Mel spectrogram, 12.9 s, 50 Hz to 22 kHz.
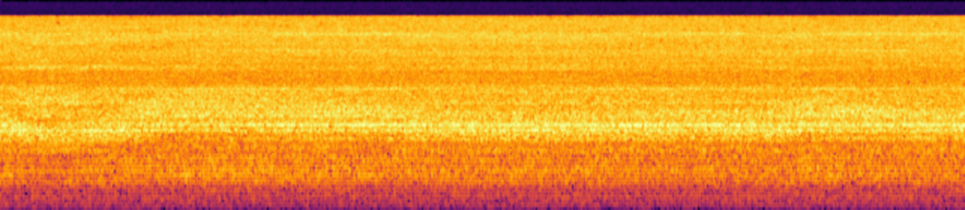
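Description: Electric heat gun set to 300 degrees blowing steadily, a constant rushing hiss with a faint high whine, as it shrinks glue-lined heat-shrink tubing over the end of an antenna wire.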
